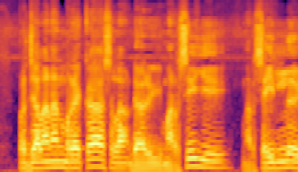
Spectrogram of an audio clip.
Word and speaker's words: Marseille: mereka selang dari marcey marsheilla itu loh marseilles marcey bacanya ke pagi itu perjalanan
